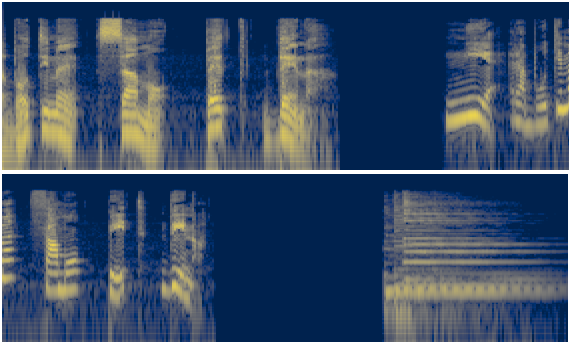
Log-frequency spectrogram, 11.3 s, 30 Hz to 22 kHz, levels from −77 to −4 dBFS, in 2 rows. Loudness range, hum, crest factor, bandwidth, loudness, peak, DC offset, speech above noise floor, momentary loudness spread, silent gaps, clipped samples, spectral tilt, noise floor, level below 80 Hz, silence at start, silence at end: 12 LU; none; 22 dB; 13.5 kHz; -17 LUFS; 0 dBFS; under 0.1%; 24 dB; 20 LU; 3.38-4.36 s, 7.79-9.46 s; under 0.1%; -2 dB/octave; -43 dBFS; -46 dBFS; 0 s; 0.35 s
